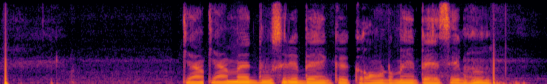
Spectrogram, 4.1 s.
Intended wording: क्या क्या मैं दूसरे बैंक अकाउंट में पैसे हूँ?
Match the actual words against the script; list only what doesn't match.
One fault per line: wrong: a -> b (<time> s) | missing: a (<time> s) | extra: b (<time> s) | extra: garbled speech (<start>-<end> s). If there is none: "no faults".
no faults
